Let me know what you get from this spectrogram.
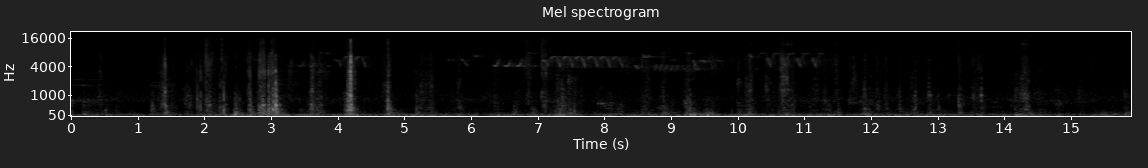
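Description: Quiet outdoor ambience with a small bird twittering in quick high trills through the middle stretch, over scattered light clicks and knocks; the sharpest knock comes about four seconds in.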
